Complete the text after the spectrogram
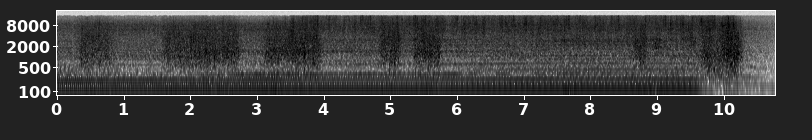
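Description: A vehicle engine hums steadily as it drives.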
